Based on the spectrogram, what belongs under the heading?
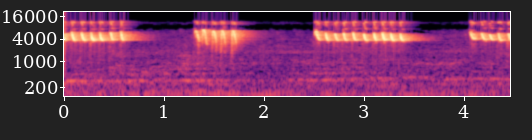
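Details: Cucak cungkok giving fast trilled rolls of high, sharp notes, with one burst harsher and more sweeping, and pauses of about half a second between phrases.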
